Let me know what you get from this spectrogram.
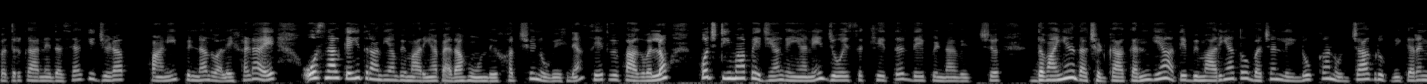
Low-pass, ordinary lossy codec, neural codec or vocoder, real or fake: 7.2 kHz; none; none; real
